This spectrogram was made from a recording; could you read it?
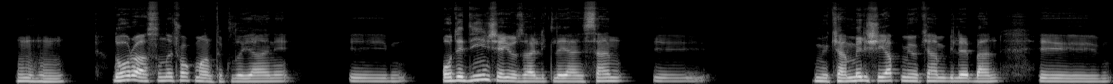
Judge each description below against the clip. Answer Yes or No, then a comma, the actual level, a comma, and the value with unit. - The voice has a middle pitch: Yes, medium, 150 Hz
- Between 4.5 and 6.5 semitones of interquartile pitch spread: No, narrow, 2.4 semitones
